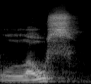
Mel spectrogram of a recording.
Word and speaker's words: loess: This soil is called loess, or if you want to pronounce it, los.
